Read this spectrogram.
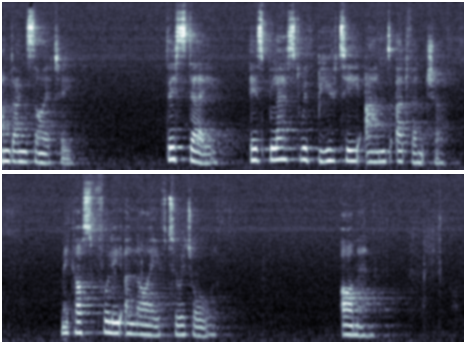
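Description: A woman reads out calmly into a microphone, in a large echoing hall.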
